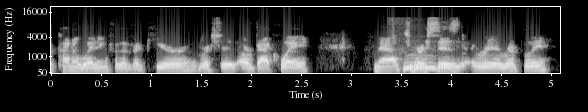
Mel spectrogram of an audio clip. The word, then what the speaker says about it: Vaquer: I'm like, still, how are you gonna mess up a name like Vaquer? Like, and it's not even like off a syllable, like Valkyria or something like that. I've heard Valkyria, yeah. Valkyria or something like Valkyria or something like that. It's Vaquay. Like you went, nah, this way.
